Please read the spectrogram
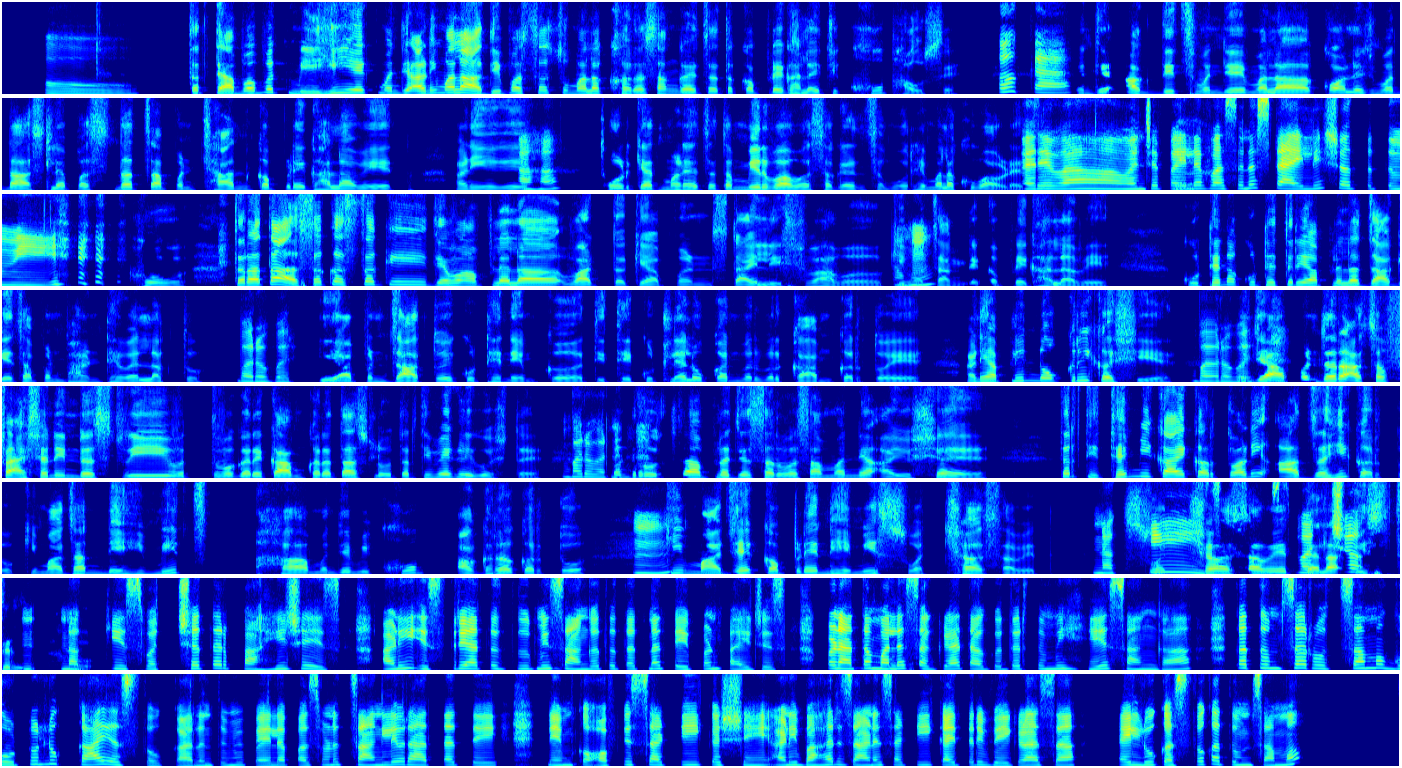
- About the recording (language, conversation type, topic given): Marathi, podcast, तू तुझ्या दैनंदिन शैलीतून स्वतःला कसा व्यक्त करतोस?
- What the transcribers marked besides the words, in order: drawn out: "हो"; tapping; joyful: "अरे, वाह! म्हणजे पहिल्यापासूनच स्टायलिश होता तुम्ही"; laugh; other background noise; in English: "फॅशन इंडस्ट्रीत"; drawn out: "नक्कीच"; in English: "गोटू लूक"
